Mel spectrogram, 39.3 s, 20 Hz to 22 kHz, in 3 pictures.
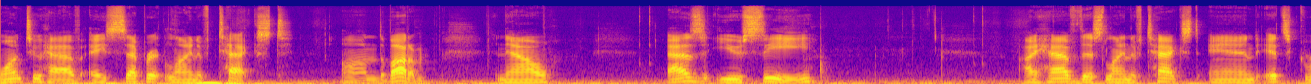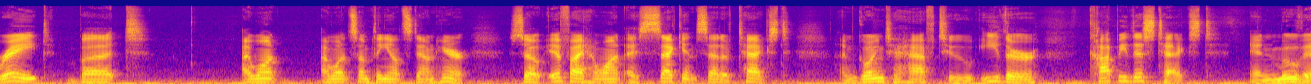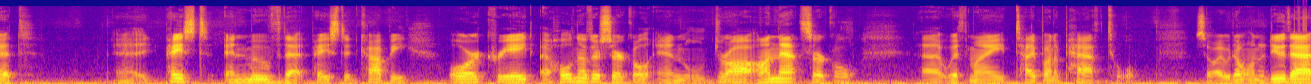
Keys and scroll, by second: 9.0 t.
